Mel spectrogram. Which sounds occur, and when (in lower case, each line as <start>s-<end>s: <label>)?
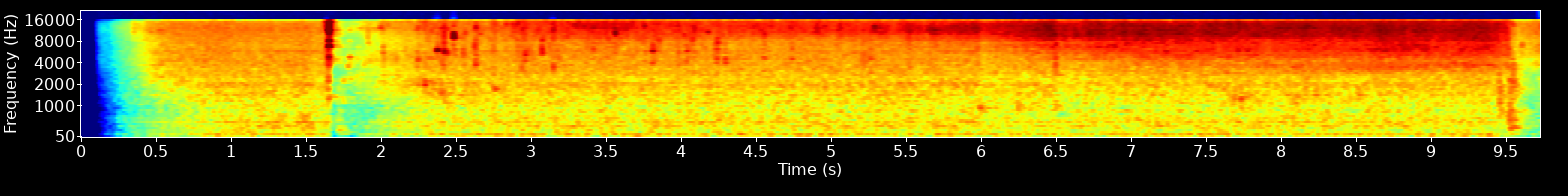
0.1s-9.7s: mechanisms
1.6s-1.7s: generic impact sounds
1.6s-9.7s: fill (with liquid)
5.9s-6.0s: generic impact sounds
6.2s-6.3s: generic impact sounds
6.4s-6.5s: generic impact sounds
7.6s-7.8s: generic impact sounds
9.4s-9.6s: generic impact sounds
